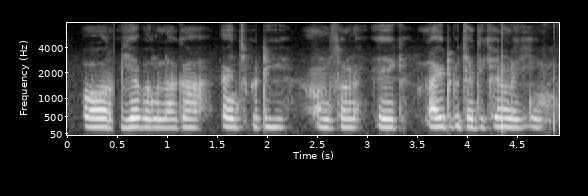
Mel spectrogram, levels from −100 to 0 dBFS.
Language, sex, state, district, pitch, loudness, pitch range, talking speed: Garhwali, male, Uttarakhand, Tehri Garhwal, 225 Hz, -17 LUFS, 220-235 Hz, 170 wpm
